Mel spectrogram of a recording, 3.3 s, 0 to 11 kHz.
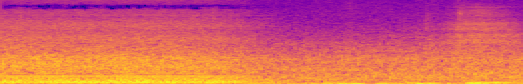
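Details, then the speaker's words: MRCOOL 12K 115V ductless mini-split compressor (outdoor unit) installed in a crawl space, first test run after switching the breaker on, heard in the crawl space: low, steady, really quiet hum with no knocking or rattles; normal running. "Okay, so this unit is running, and you can hear how much noise it's making. Basically, it's like really quiet."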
